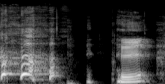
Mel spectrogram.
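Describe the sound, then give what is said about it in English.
A voice imitates a big blacksmith's hacking, retching cough: a few short harsh bursts, then a sustained gurgling, strained hack as he coughs up greenish yellow mucus and a 4 or 5 inch long slug, fairly loud. “And you watch as he proceeds to cough up what looks like about a 4 or 5 inch long slug.”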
